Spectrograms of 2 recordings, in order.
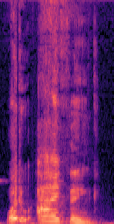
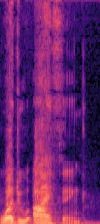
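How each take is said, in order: First: What do I think? lifted much higher in pitch; higher, questioning take. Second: Said in the usual way. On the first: Shown as a demonstration. Asking himself instead of God, higher and wondering.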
